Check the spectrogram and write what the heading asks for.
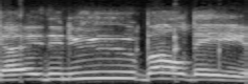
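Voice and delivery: slow, high mock greeting; imitating Dave's greeting. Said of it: "that's all he says".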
